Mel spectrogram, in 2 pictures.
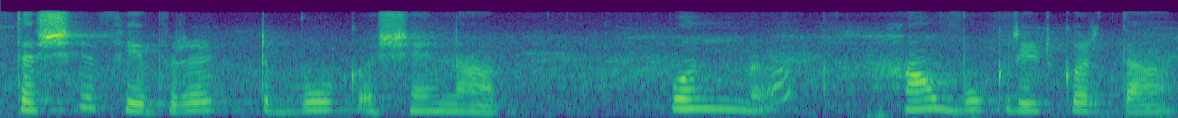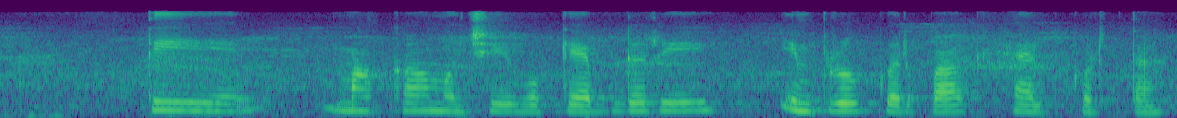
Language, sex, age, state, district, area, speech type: Goan Konkani, female, 30-45, Goa, Salcete, rural, spontaneous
